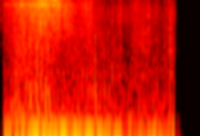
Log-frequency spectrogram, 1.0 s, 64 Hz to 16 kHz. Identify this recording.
Knight Left Footstep Forest/Grass 3 (With Chainmail)
A chainmail wearing knight’s footstep (left foot) through the woods/a forest. Originally recorded these for a University project, but thought they could be of some use to someone.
